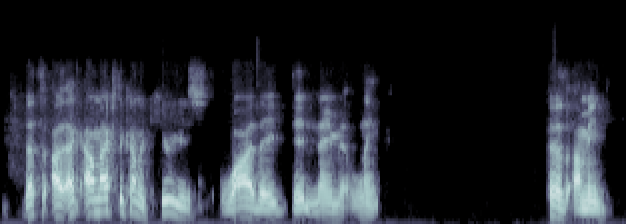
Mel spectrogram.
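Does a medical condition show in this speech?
Yes: stutter; lifelong stutter, speech impediment since first playing games as a child; says words wrong on purpose to avoid stuttering, e.g. knuckles, feels stuck in a loop when stuttering; here blocks.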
